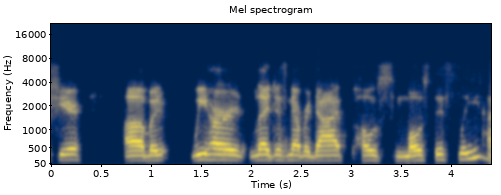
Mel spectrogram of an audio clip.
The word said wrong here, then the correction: posthumously: however you pronounce that. Um, and I really did like that album. Like Legends Never Die had a lot of good songs on it. – If you haven't heard it, posthumously, there we go.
